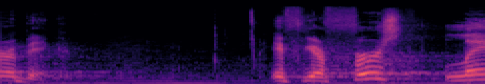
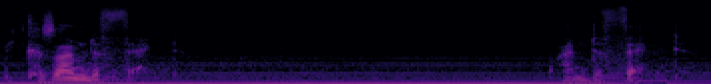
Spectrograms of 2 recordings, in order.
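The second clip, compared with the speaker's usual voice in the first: fading softer murmur of self-blame; self-blaming murmur; 10 semitones lower, 22 dB quieter, faster than usual. Retold or imitated. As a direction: let the words sink away in shame. False self blaming itself.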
